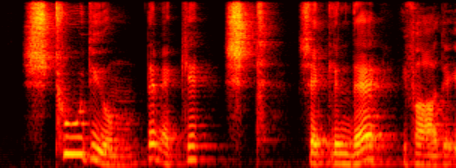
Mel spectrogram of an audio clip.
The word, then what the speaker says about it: Studium: S, T, Şt. Studium.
